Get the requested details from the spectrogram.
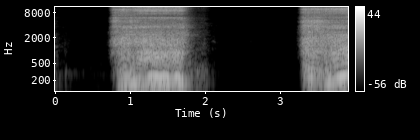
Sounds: Sniff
